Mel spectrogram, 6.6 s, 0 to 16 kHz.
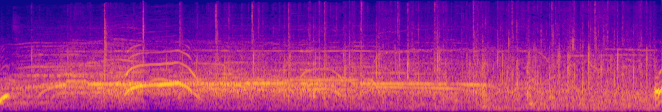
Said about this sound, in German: dass 200.000 Menschen auf der Demo sind. Großer Jubel natürlich.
